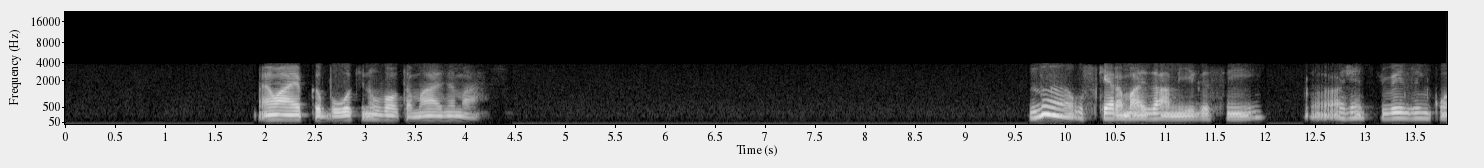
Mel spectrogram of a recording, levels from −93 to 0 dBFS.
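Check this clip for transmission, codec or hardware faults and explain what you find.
No transmission, codec or hardware faults were found.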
